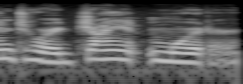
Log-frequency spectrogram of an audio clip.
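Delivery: ordinary delivery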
